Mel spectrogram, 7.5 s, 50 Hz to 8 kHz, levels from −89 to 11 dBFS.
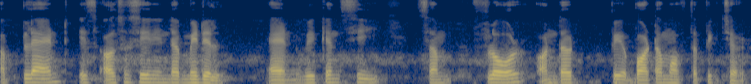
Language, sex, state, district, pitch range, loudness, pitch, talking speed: English, male, Assam, Sonitpur, 115-130 Hz, -20 LUFS, 120 Hz, 160 wpm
